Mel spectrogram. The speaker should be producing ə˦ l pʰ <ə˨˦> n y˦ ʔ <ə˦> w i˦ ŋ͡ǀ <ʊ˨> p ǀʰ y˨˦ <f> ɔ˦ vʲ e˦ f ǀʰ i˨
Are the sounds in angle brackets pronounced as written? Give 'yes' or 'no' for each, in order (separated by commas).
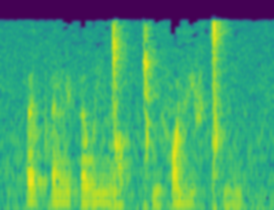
no, yes, no, yes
